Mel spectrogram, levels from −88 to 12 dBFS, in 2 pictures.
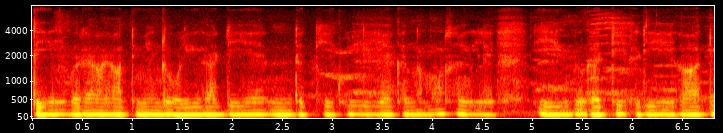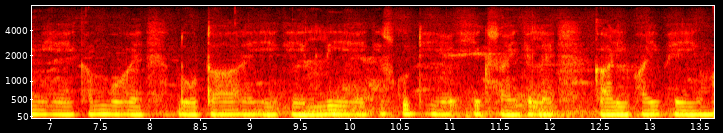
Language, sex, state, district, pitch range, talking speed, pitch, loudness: Marwari, male, Rajasthan, Nagaur, 105-110 Hz, 175 wpm, 110 Hz, -16 LUFS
